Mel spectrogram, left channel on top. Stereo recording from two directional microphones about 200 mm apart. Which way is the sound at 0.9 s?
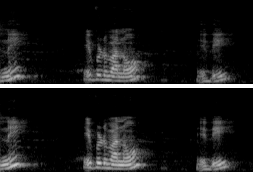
35° right (ahead or behind).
